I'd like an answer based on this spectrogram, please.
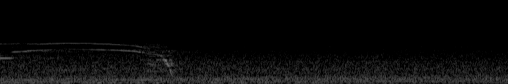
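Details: A bull elk bugles during the annual rut in Yellowstone National Park in the early morning with his breath visible, a high, clear whistle that holds steady before dropping away.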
